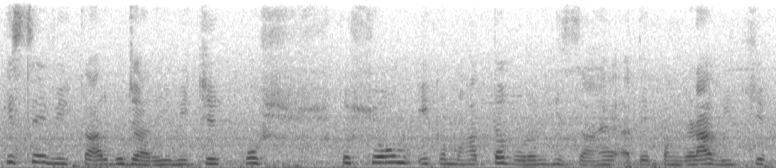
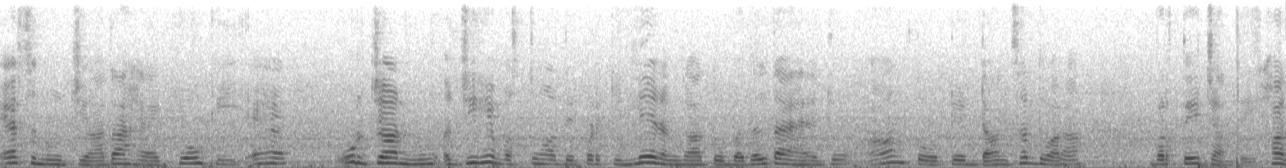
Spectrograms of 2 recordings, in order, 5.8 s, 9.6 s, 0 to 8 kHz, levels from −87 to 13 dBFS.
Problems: none marked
